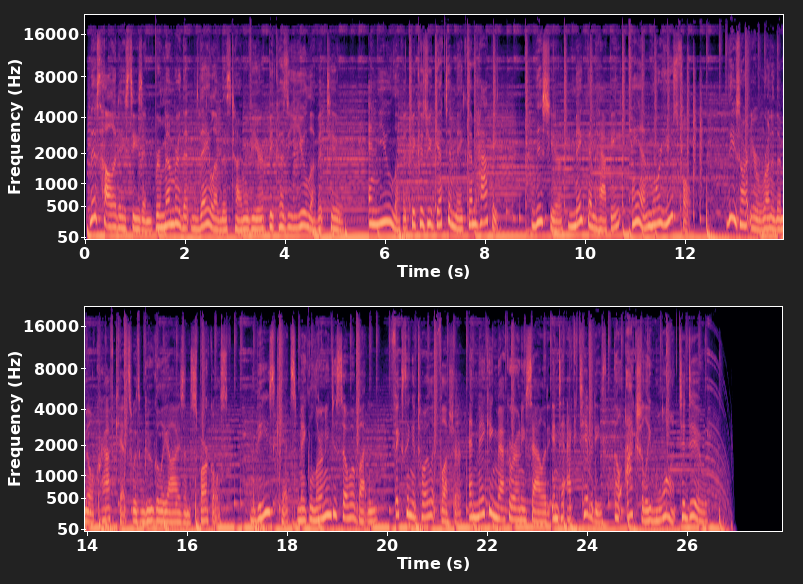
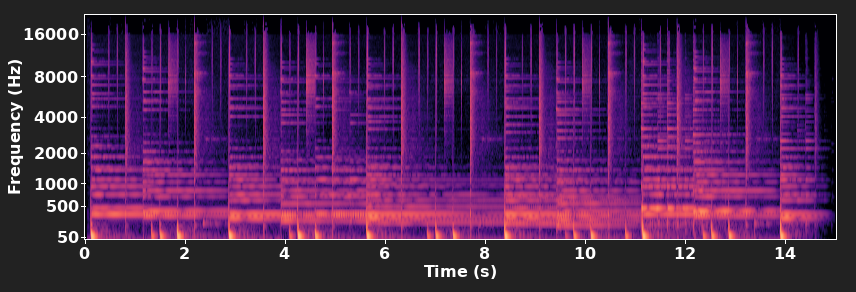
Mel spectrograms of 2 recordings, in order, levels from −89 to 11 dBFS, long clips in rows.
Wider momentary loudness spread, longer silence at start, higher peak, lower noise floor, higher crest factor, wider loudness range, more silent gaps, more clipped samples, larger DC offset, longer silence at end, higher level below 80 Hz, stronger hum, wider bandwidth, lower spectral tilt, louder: second, 5 LU vs 11 LU; about the same, 0 s vs 0.1 s; about the same, -2 dBFS vs -2 dBFS; first, -87 dBFS vs -42 dBFS; second, 12 dB vs 20 dB; about the same, 2 LU vs 2 LU; neither; neither; second, under 0.1% vs 0.2%; first, 1 s vs 0.35 s; about the same, -18 dBFS vs -22 dBFS; neither; about the same, 20 kHz vs 19.5 kHz; about the same, -5 dB/octave vs -4.5 dB/octave; first, -14 LUFS vs -22 LUFS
